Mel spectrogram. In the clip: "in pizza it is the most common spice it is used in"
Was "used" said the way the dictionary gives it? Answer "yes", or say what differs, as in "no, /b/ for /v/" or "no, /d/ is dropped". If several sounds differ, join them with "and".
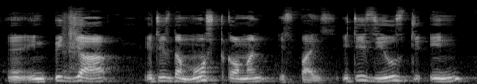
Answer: yes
